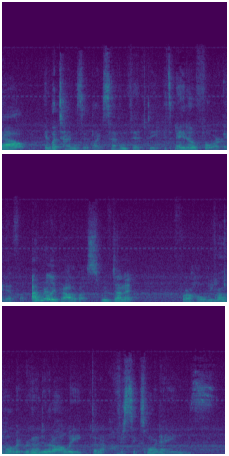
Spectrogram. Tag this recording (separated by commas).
Speech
